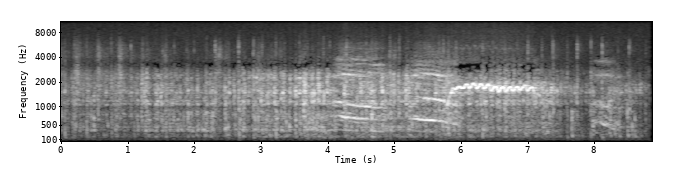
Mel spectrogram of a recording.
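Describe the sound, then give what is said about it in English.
Horses ridden forward: steady clip-clop of hooves under a dense rumbling wash, with a loud whinny in the middle that wavers in pitch, and voices mixed in. “When the stage comes out of those cottonwoods, Chester and I'll ride forward and stop her.”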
